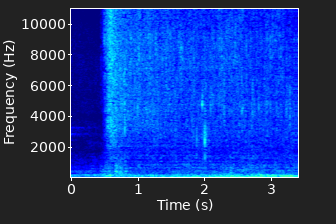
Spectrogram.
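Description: Onions drop into hot oil in a pan while chicken curry is being cooked, setting off a sudden loud sizzle that settles into a steady, close frying hiss for the rest of the moment.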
